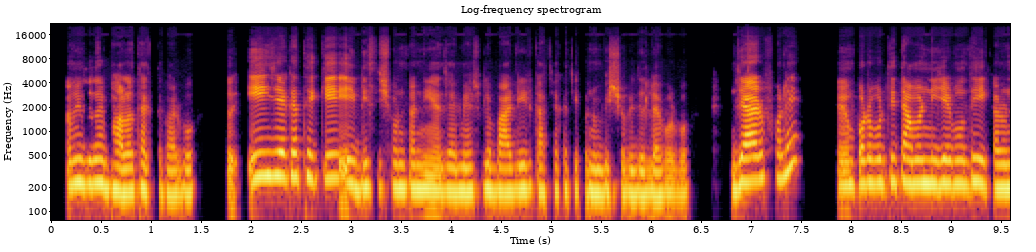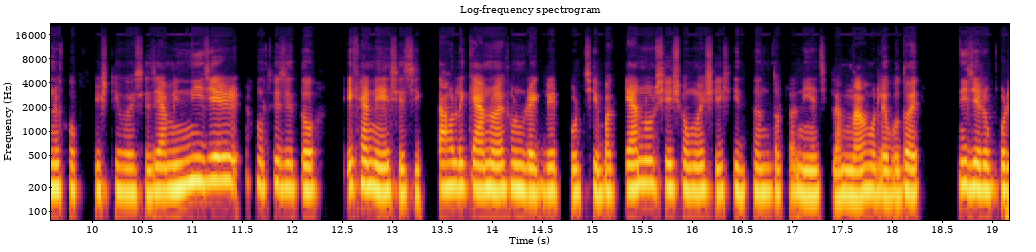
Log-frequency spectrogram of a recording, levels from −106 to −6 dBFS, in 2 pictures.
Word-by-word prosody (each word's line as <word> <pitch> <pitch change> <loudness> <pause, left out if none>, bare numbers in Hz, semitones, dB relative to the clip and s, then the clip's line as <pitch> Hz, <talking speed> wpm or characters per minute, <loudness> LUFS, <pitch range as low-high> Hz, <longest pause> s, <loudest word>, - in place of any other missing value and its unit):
আমি 215 +2 +2
বোধহয় 215 0 +2
ভালো 170 -1 +4
থাকতে 180 -1 -3
পারব। 165 +1 -2 0.4
তো - - -5 0.3
এই 270 +1 +5
জায়গা 270 -1 +5
থেকে 255 0 0 0.2
এই 220 - +2
ডিসিশনটা 195 0 -1
নেয়া 190 - +3
যে 180 - 0
আমি 175 0 +2
আসলে 185 +1 -2
বাড়ির 180 +2 +1
কাছাকাছি 180 0 -5
কোনো 175 -1 +1
বিশ্ববিদ্যালয়ে 165 -1 -1
পড়বো। 85 -1 -3 0.6
যার 230 +1 +8
ফলে 265 +5 +1 0.5
অ্যা - - 0
পরবর্তীতে 220 +1 +1
আমার 220 +1 +3
নিজের 215 0 +3
মধ্যে 215 +1 0
এই - - -3
কারণে 195 0 +3
ক্ষোভ 185 -1 -5
সৃষ্টি 185 0 -7
হয়েছে 175 0 -3
যে - - +1
আমি 190 +1 +3 0.2
নিজের 235 +1 +3 0.3
হচ্ছে 200 +1 -5
যে 195 - -1
তো 185 - +3 0.4
এখানে 200 -1 +1
এসেছি 170 -1 -6 0.2
তাহলে 195 0 +1
কেন 190 0 +2
এখন 195 0 0
regret 175 0 -2
করছি 170 +1 -5
বা 175 - 0 0.2
কেন 195 +2 +3 0.2
সেই 195 -1 -1
সময় 180 -1 0
সেই 175 0 -4
সিদ্ধান্তটা 175 -1 -3
নিয়েছিলাম 160 -1 -1
না 155 - +2
হলে 175 -2 -1
বোধহয় 165 +1 0 0.4
নিজের 200 -2 +2
উপরে 185 -1 -1
185 Hz, 180 wpm, -19 LUFS, 175-205 Hz, 0.6 s, যার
